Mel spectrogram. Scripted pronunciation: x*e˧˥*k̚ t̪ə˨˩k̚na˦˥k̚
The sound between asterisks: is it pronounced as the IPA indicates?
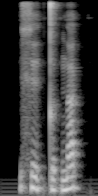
no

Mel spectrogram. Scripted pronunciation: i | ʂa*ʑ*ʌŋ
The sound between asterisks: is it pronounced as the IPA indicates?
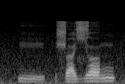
yes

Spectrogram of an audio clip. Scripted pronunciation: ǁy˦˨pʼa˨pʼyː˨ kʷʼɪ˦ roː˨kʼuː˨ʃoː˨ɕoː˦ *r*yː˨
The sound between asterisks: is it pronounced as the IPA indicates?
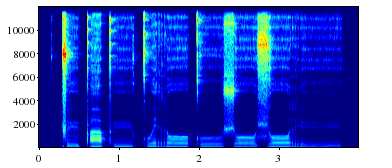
yes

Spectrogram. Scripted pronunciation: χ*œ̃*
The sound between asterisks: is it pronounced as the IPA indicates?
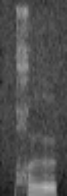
no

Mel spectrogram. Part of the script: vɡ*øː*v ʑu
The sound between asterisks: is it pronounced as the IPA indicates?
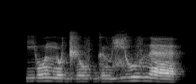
no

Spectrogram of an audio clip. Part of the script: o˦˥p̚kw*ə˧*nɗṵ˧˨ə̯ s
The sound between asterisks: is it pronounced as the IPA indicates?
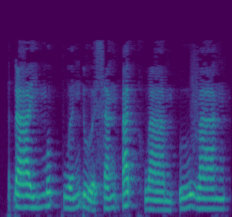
no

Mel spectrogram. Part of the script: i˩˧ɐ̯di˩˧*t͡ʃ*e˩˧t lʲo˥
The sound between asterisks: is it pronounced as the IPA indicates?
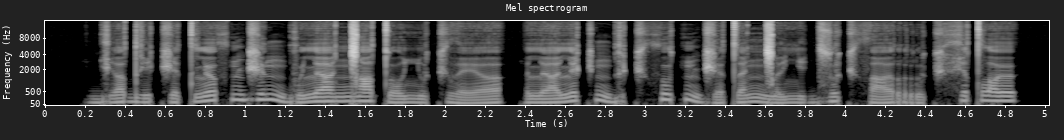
yes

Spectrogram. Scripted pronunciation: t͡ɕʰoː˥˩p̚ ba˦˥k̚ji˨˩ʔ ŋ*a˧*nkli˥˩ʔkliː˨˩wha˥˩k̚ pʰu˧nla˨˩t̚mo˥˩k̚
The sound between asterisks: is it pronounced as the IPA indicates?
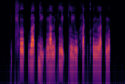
no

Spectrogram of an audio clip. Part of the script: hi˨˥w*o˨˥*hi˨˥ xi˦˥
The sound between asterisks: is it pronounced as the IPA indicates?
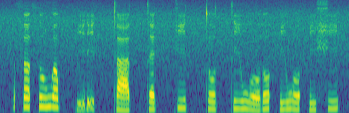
yes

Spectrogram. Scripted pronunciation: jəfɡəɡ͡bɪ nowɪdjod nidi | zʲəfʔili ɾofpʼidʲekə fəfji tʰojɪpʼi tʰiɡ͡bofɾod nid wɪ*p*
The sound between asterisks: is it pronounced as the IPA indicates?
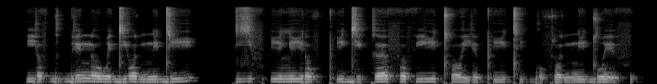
no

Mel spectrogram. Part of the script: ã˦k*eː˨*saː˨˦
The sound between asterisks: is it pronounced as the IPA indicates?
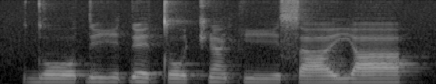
no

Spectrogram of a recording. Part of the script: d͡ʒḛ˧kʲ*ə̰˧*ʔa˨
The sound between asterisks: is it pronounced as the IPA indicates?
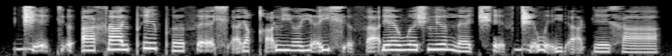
yes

